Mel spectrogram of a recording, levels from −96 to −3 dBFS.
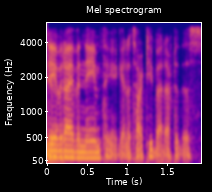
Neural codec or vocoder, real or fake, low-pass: none; real; 5.4 kHz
